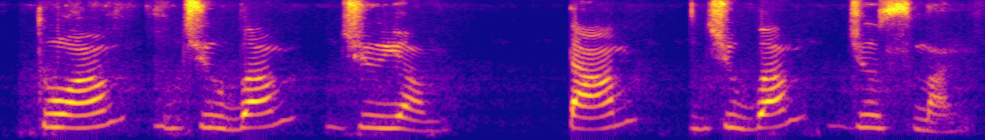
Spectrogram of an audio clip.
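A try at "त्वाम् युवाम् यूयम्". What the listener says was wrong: জ উচ্চারণ করছেন কেন? কি উচ্চারণ হবে, ঠিক করে বলুন। ঠিক, সংস্কৃতে জ মানে একটি জ, এটা হচ্ছে বর্গীয় জ, বাকি অন্তঃস্থ জ নেই, য় আছে, সেই জন্য ভালো করে উচ্চারণ করতে হবে।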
